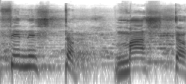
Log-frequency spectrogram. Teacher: avec finish, mash, le ED se prononce t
